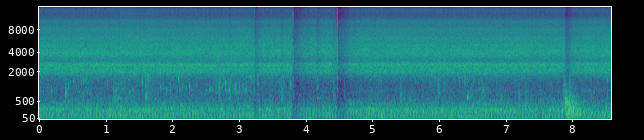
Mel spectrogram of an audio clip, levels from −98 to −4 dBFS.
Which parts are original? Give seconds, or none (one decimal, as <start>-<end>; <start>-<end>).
0.0-1.2; 1.8-8.6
